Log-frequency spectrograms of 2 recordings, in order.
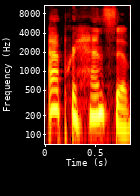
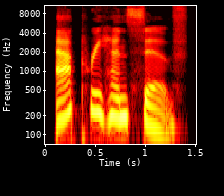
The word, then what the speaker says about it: apprehensive: The stress here lands on the third syllable, and the ending softens the way we've seen again and again today. Apprehensive.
